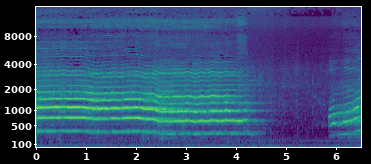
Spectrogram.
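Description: A man chants loudly in long, held, wavering notes, pausing briefly before starting again.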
